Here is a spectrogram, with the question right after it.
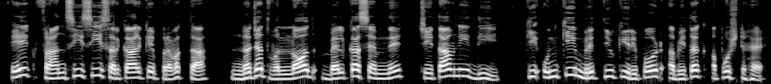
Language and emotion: Hindi, neutral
